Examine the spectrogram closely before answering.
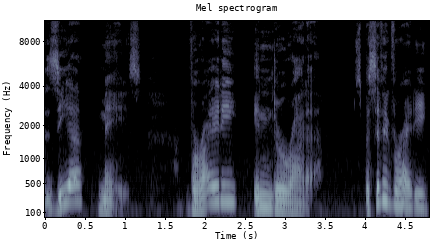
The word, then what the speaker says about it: Zea: Now, the name Zea is from ancient Greek, and I think that's pronounced. It's the word ancient Greek word is Zeai.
